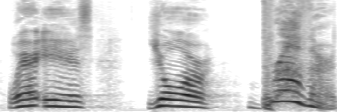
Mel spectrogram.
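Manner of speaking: slow question with "brother" drawn right out; leaning hard and long on "brother"; stress on brother. Shown as a demonstration. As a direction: stretch "brother" after a slow "your". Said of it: "Emphasis on brother".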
